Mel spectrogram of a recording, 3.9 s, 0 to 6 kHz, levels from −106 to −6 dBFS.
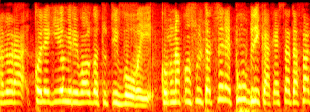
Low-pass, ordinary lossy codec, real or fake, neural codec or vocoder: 5.4 kHz; none; fake; vocoder, 22.05 kHz, 80 mel bands, WaveNeXt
